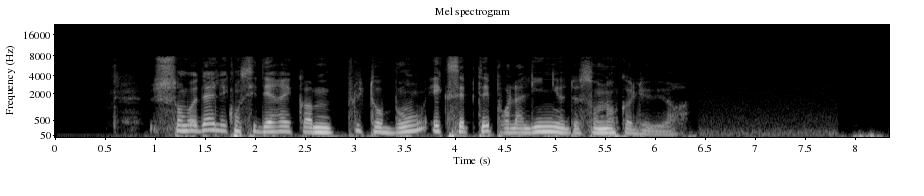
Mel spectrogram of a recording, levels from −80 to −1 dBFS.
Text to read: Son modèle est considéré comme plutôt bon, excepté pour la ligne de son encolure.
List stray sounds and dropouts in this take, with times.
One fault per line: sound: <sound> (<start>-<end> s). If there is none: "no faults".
no faults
